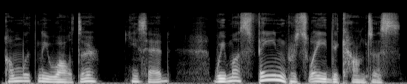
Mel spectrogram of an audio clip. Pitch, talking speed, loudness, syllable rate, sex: 130 Hz, 175 wpm, -16 LUFS, 4.8 syllables/s, male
